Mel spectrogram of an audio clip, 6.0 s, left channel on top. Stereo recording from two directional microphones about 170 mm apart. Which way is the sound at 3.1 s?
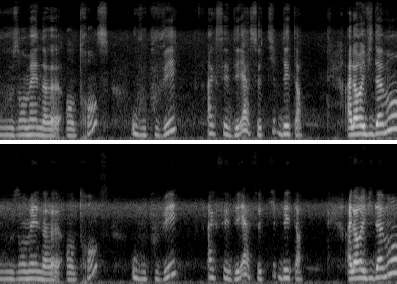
45° left (ahead or behind).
